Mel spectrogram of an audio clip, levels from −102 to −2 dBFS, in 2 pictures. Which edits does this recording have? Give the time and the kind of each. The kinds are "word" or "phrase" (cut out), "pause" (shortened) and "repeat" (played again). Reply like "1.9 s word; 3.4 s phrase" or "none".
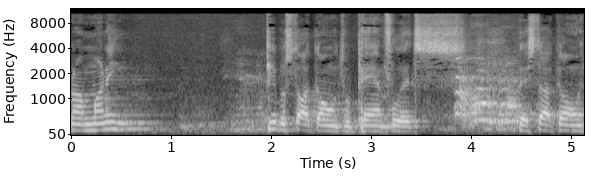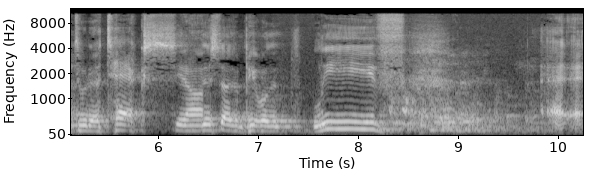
6.4 s word; 7.6 s word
